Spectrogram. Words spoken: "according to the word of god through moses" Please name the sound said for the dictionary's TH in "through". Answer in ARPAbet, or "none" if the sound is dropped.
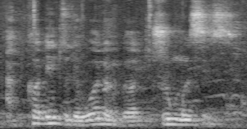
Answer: T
